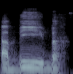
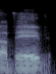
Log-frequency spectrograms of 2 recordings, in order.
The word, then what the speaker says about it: Abib: that I have highlighted everyone's pronouncing it Habib right we pronounce it our babe and it simply means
